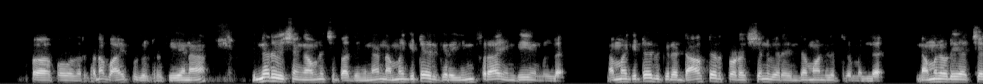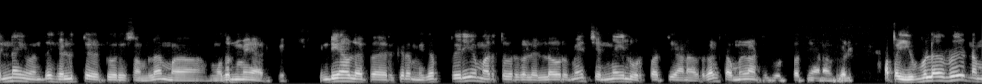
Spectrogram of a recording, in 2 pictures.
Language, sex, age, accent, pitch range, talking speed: Tamil, male, 30-49, native, 100-130 Hz, 115 wpm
